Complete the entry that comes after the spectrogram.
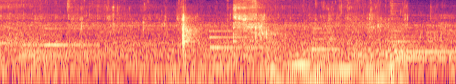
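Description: A spoon stirs peas and double tomato concentrate in a pan, with faint scraping and soft sizzling, a few brief clinks and a short louder scrape midway, all quiet and close.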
